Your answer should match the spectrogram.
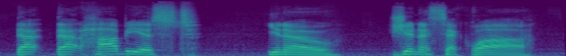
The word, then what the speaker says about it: je ne sais quoi: Hang on, let me pronounce that correctly. The je ne sais quoi. – Yep. Oh, there you go. Spot on. – Je ne sais quoi. Is that it? – Yeah, something like that.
